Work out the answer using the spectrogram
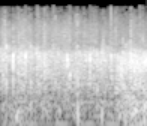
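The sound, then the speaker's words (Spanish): Audience applause for the show's producer: a brisk, dense patter of many hands clapping together, fairly loud and steady from start to finish. “Aplauso para la Colo, nuestra productora estrella. Para la Colo.”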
